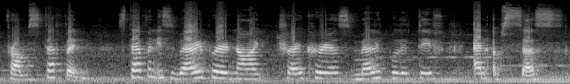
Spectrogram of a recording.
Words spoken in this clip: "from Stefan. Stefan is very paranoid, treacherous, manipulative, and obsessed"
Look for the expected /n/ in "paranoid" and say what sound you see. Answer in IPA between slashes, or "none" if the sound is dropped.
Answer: none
